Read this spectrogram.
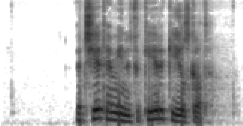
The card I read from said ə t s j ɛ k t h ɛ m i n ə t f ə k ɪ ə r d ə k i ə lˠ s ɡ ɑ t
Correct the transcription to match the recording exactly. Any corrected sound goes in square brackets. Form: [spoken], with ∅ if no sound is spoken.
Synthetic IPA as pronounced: ə t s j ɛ [∅] t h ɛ m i n ə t f ə k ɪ ə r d ə k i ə lˠ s ɡ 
